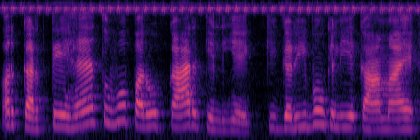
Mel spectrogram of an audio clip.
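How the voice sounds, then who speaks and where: A woman teaching a Hindi poetry lesson, walking students through couplets line by line. She keeps asking rhetorical questions and then answers them herself. When she quotes a verse, she slows down and recites it deliberately. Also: mid-range voice. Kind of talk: exam-focused poetry lesson.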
